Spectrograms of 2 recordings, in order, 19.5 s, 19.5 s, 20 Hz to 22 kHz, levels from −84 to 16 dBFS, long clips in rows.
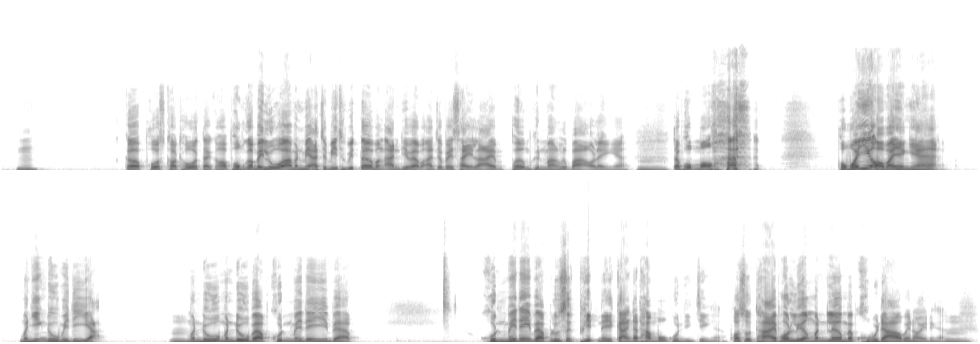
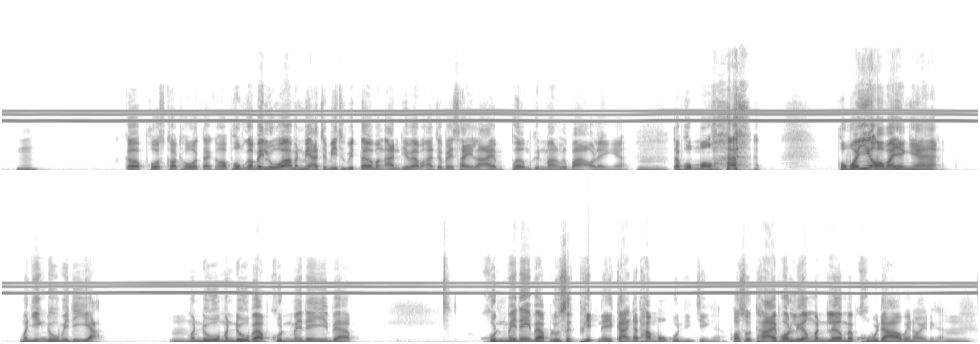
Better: first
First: none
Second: high-pitched whine; loud; throughout; 6.5 kHz, 7 dB below the speech

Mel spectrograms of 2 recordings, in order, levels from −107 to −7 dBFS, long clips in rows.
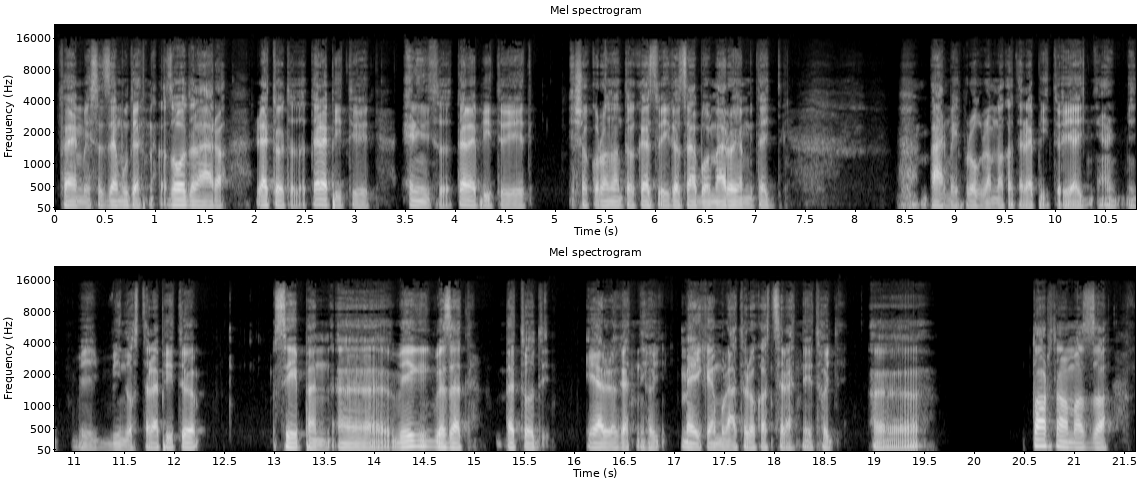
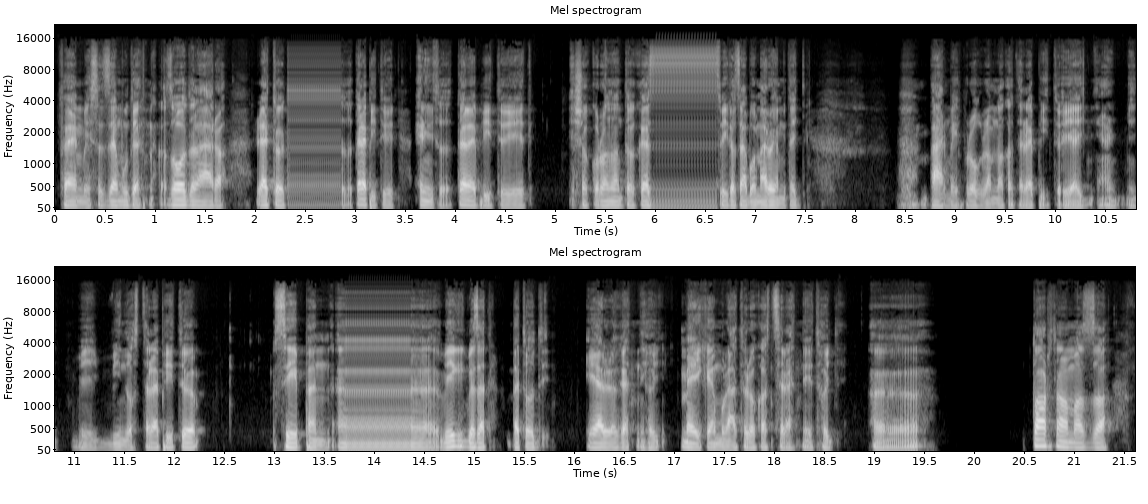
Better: first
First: none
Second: audio freezing; at 2.5 s for 0.5 s, at 6 s for 0.5 s and at 14 s for 0.5 s

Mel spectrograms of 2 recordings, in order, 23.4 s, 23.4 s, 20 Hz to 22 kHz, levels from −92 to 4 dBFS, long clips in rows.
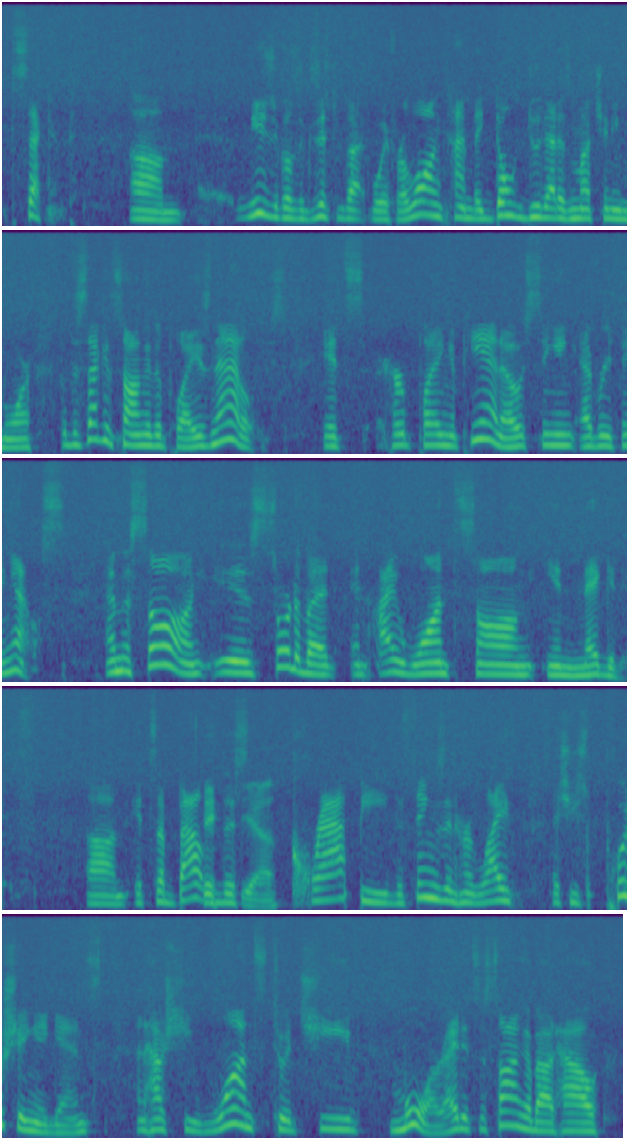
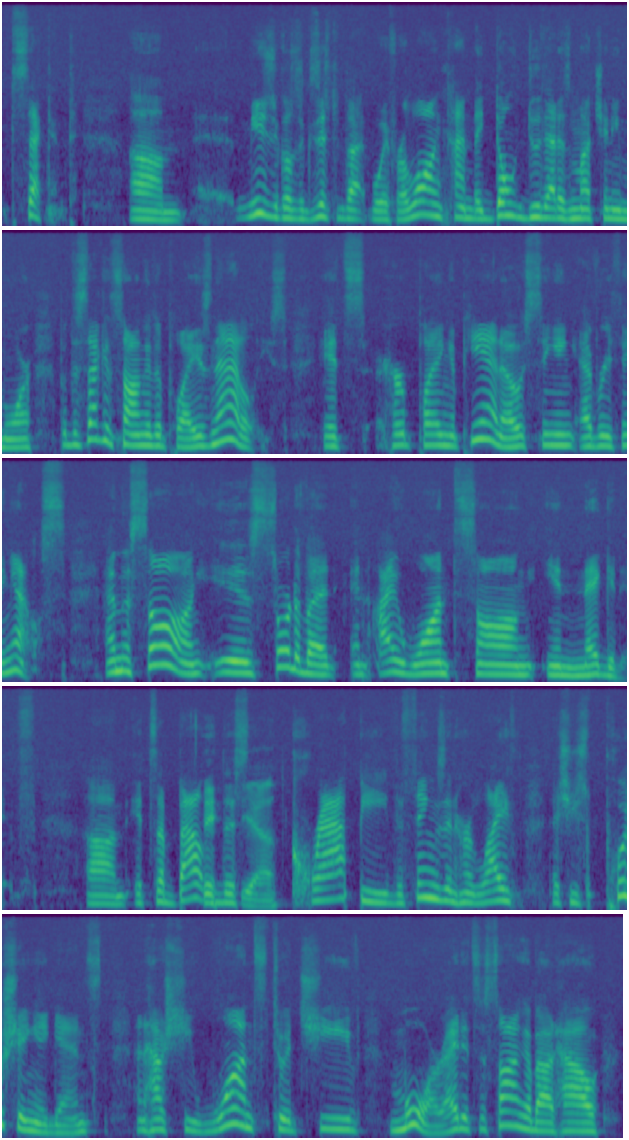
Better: second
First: hiss; loud; throughout; 9 dB below the speech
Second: hiss; faint; throughout; 20 dB below the speech

